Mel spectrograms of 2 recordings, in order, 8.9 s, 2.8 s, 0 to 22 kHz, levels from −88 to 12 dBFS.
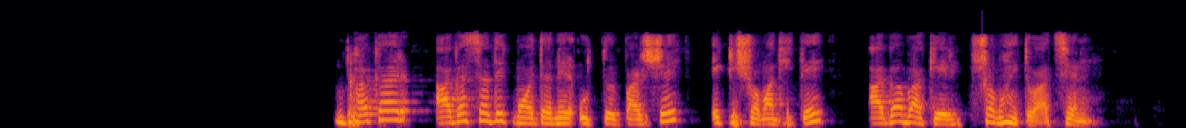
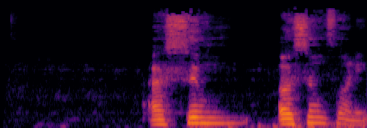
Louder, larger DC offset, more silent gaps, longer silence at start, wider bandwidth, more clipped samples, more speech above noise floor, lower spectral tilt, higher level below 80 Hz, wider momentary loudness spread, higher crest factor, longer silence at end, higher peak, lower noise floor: first, -13 LUFS vs -24 LUFS; neither; first, 5.29-5.33 s, 6.37-6.51 s vs none; first, 2.5 s vs 1.1 s; second, 8 kHz vs 16 kHz; neither; first, over 77 dB vs 47 dB; about the same, -5 dB/octave vs -5 dB/octave; about the same, -50 dBFS vs -48 dBFS; second, 5 LU vs 11 LU; about the same, 14 dB vs 18 dB; first, 0.7 s vs 0 s; first, 0 dBFS vs -8 dBFS; first, under -90 dBFS vs -70 dBFS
